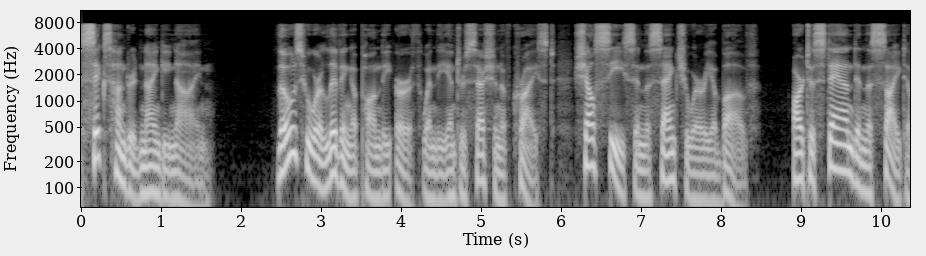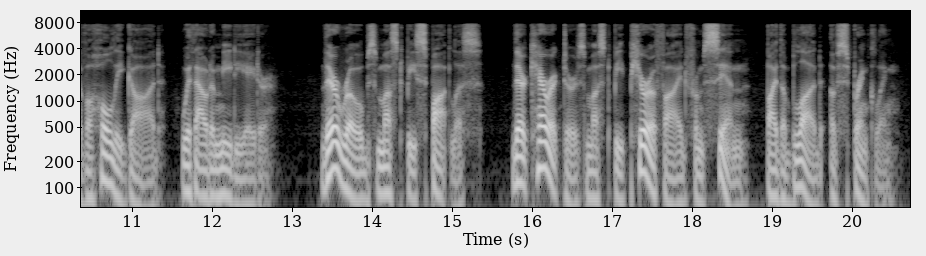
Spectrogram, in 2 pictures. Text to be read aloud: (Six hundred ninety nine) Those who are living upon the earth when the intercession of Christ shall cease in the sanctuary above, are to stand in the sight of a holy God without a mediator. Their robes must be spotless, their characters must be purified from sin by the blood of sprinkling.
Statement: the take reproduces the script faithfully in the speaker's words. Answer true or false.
true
